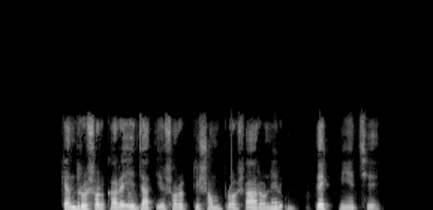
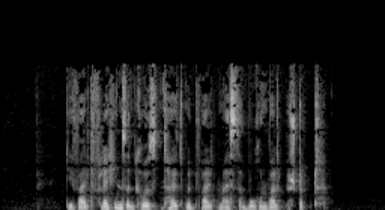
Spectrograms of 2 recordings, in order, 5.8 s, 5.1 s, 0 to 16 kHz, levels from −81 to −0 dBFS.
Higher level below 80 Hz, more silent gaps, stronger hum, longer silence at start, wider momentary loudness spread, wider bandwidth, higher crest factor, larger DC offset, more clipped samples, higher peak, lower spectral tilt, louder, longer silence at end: first, -56 dBFS vs -64 dBFS; first, 3.99-4.07 s vs none; neither; about the same, 0.85 s vs 0.9 s; about the same, 11 LU vs 10 LU; second, 7.6 kHz vs 11.5 kHz; about the same, 20 dB vs 24 dB; neither; neither; about the same, -2 dBFS vs -2 dBFS; first, -6.5 dB/octave vs -3.5 dB/octave; first, -20 LUFS vs -24 LUFS; about the same, 0.7 s vs 0.8 s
